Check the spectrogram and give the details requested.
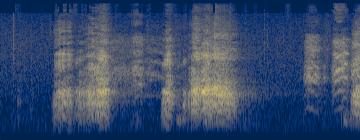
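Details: Hyacinth macaws, huge parrots living in noisy groups in the Pantanal, Brazil, trading a series of grating, raucous squawks, five or six bursts in under four seconds.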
